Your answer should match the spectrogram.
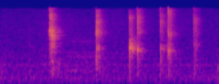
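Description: Six or seven light, sharp clicks and taps, starting about half a second in and coming faster near the end, as a small hard object is set back among items on a shelf.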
